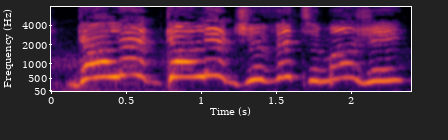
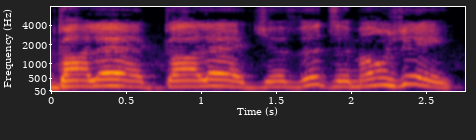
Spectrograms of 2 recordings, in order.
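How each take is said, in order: First: High, light take before the correction; squeaky wrong bear voice; high mistaken take. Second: Low gruff bear voice; lower, heavier bear voice. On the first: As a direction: say it too high, not like a bear. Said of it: "Oh, I should have said". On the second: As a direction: growl it like a big bear. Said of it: "gronde l'ours à sa grosse voix". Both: Acted.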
